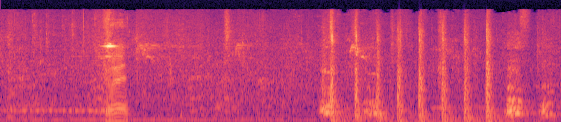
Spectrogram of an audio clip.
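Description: A rapid series of knuckle knocks on an apartment window, starting a little past halfway through and lasting about a second and a half.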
